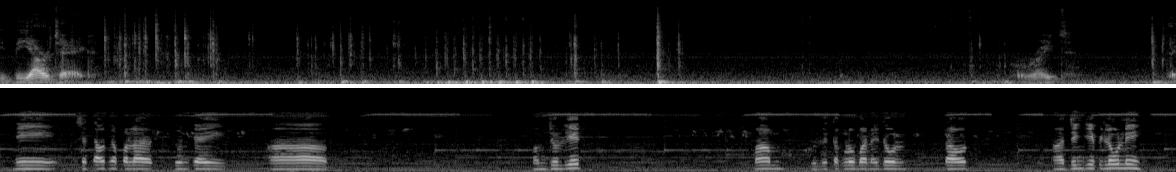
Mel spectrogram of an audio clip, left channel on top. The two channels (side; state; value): both; different; correlation 0.01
